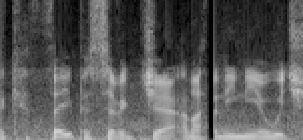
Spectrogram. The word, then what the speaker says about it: Cathay Pacific: A330 300 with a sorry Cathay Pacific we had a message about me mispronouncing that so uh really big thank you to the person that said had corrected me so that's the cafe pacific Jet and Anthony Neo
